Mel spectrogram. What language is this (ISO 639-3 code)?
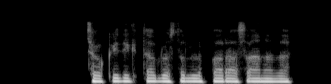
pus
